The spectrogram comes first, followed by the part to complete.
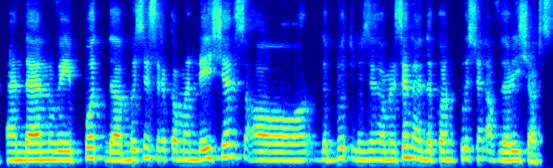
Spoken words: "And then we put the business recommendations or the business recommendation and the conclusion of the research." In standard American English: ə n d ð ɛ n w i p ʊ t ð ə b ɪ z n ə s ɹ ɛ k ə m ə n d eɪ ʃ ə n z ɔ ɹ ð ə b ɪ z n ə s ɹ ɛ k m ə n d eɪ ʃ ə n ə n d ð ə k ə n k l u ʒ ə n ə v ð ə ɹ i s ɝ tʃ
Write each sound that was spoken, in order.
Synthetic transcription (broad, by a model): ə n d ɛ n w i p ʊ t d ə b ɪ s n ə s ɹ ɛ k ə m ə n d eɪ ə n s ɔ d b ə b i s n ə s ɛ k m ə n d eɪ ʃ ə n ə n d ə k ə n k l u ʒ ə n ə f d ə ɹ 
